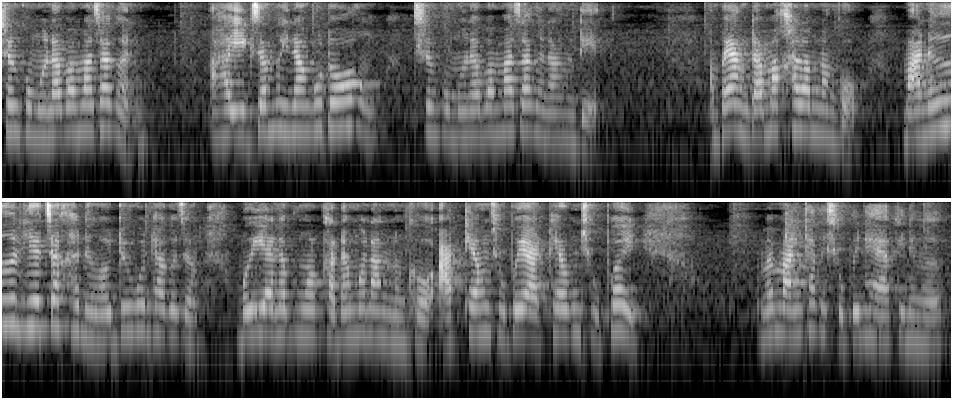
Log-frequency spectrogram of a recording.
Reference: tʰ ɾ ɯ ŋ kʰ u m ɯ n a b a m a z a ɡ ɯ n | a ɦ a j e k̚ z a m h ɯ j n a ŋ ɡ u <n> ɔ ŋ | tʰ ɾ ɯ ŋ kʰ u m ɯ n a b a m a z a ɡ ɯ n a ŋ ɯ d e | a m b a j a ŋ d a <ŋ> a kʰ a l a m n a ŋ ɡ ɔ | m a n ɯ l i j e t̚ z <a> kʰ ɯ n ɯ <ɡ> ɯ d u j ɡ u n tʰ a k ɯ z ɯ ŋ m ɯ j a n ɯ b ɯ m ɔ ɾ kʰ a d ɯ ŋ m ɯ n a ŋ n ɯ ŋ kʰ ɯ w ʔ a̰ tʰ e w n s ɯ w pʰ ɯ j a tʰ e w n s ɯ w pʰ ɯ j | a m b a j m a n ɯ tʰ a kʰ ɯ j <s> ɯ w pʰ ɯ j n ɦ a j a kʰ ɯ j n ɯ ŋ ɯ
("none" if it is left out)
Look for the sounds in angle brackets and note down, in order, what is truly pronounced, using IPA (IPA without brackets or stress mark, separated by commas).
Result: d, m, a, ŋ, s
